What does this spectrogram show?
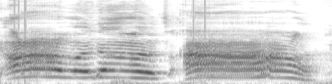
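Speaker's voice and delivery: high, slow hammed-up wail; mock pained cry. Thug wails after a kick to the nose. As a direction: cry out over a broken nose. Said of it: "one of the guys like".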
